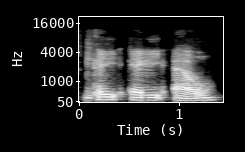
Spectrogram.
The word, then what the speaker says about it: Kalush: Spell it for me again. For Kalush, it's Kalush.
